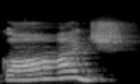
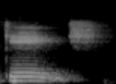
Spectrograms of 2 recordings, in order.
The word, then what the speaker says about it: gauge: next is gauge okay uh usually this is mispronounced as gge okay but this is pronounced as guge okay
